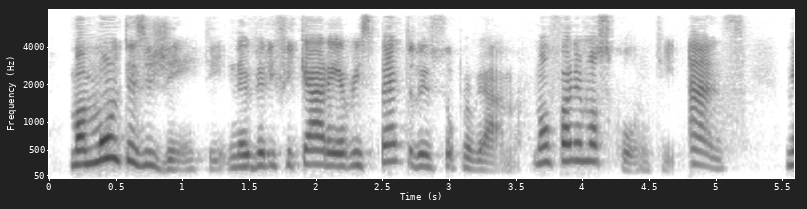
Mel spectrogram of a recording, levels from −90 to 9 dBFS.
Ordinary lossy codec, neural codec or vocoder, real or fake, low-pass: none; codec, 16 kHz, 1.1 kbps, Voila-Tokenizer; fake; 7.2 kHz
